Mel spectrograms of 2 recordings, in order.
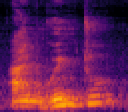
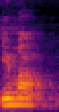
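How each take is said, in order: First: Every word of 'I am going to' is said. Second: The whole phrase is squeezed into 'imma'.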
